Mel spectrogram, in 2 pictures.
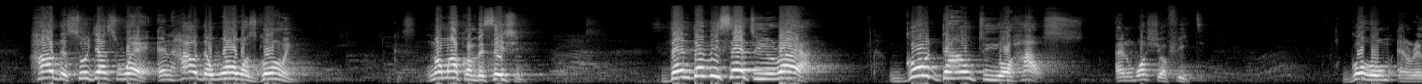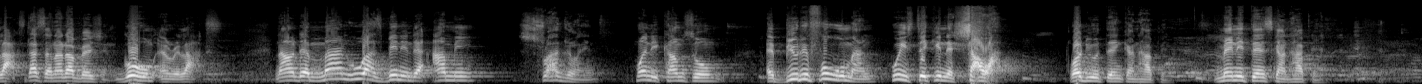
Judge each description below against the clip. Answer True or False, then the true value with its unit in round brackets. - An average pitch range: False (7.5 semitones)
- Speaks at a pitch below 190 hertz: False (220 Hz)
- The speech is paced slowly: False (145 wpm)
